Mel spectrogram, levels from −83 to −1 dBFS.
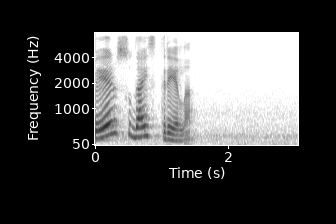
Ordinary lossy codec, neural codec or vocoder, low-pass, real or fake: none; none; 7.2 kHz; real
